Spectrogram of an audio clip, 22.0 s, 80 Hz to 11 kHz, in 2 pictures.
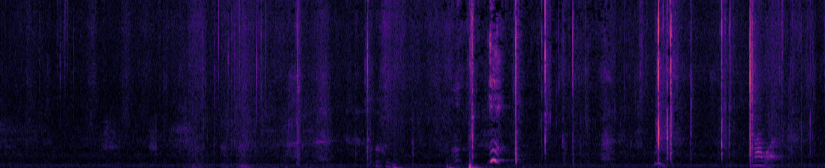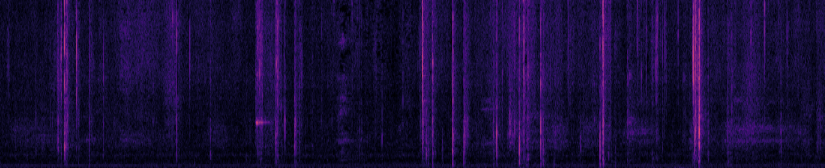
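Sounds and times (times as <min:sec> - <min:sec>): slime clicking and popping: 0:08.7 - 0:10.9.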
